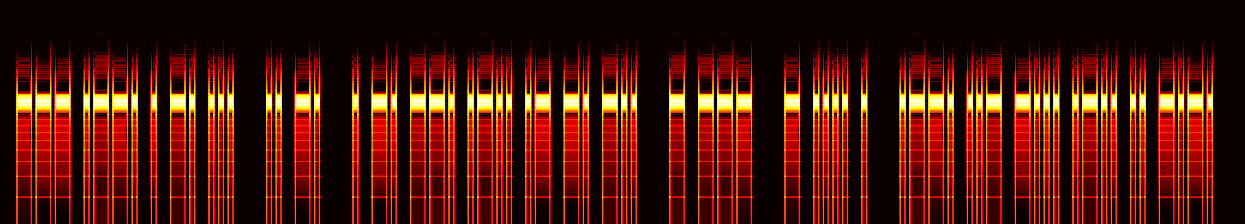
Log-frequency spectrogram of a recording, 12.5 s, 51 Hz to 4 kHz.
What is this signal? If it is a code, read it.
Morse code, heard as a keyed tone, about 25 wpm, 550 Hz. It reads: OPENS IN ENGLAND TO THE PUBLIC
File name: podcast / News headlines-1x-25x25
